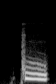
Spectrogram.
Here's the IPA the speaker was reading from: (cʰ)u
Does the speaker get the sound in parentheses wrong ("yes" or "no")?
yes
